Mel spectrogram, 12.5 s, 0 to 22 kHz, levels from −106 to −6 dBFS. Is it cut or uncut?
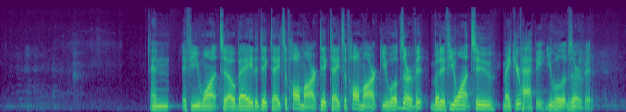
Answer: cut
